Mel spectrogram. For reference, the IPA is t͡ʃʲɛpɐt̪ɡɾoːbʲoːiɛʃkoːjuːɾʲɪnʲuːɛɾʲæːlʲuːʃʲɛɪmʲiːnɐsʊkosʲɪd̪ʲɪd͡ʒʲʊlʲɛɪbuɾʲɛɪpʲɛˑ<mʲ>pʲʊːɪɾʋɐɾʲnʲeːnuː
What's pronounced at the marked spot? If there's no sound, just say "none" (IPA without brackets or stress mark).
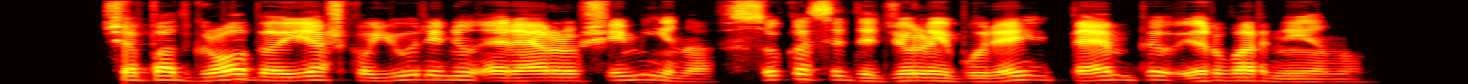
mʲ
